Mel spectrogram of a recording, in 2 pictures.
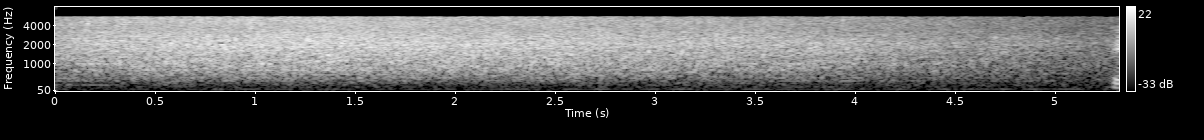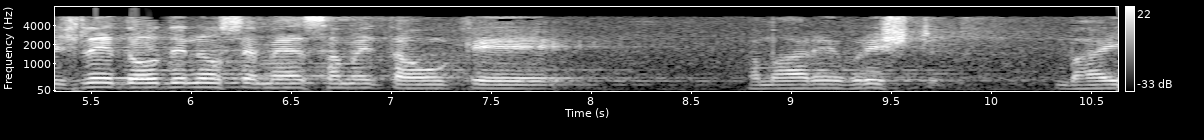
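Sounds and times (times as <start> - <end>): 
loud applause from a large audience: 0.0 - 5.2
speech: 5.3 - 8.0, 8.8 - 10.6.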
